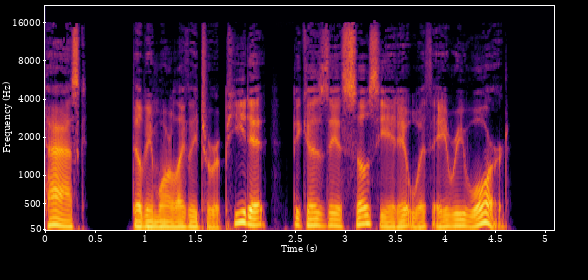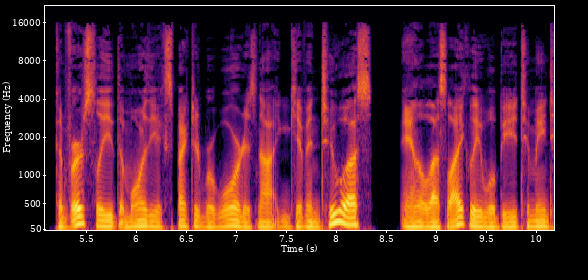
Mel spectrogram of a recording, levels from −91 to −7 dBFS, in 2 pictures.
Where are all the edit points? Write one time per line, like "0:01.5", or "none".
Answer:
0:05.1
0:08.5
